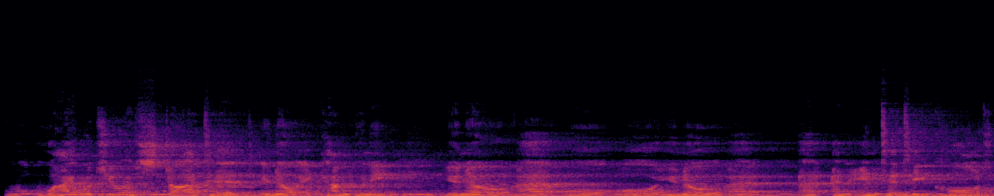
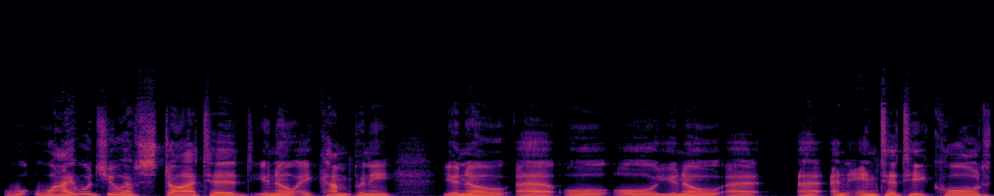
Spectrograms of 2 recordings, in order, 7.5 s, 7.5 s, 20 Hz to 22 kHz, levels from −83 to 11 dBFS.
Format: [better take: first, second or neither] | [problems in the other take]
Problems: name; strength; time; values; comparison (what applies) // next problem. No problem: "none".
second | room echo; noticeable; dies away in 2.6 s // off-mic speech; somewhat distant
